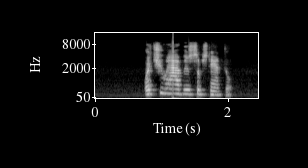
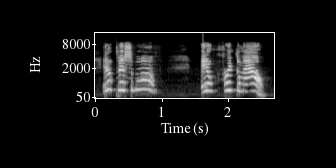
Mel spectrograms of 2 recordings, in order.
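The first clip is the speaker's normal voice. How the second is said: excited exclaim; 9 semitones higher, 5 dB louder than usual. Real, not acted. Exclaiming how gratitude angers enemy.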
